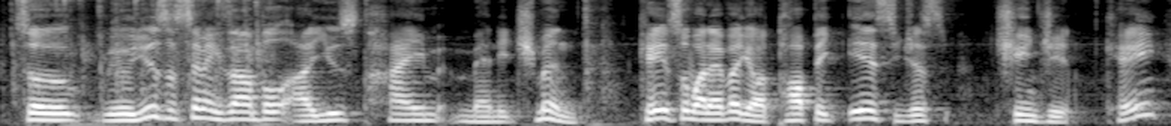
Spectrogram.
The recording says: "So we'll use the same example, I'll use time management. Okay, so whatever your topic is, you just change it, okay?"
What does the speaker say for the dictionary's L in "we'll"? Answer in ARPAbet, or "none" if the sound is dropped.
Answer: W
